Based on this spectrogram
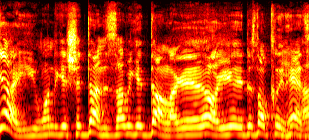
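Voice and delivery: defiant retort. Retold or imitated. Garak justifying the murder to Sisko, defiant. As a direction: argue back insistently as the character.

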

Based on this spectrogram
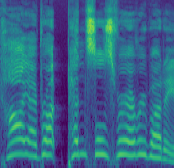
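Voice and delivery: put-on very high, cheery innocent girl; sweet little angel daughter. Sweet daughter voiced in contrast.

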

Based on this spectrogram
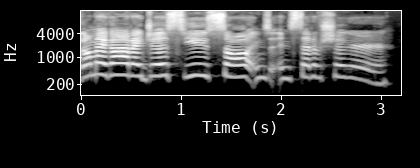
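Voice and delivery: high, loud panicked gasp; mock panic over a mistake; panicked contestant. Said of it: "They're like".

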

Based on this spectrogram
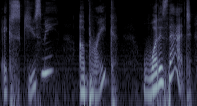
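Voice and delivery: affronted, as if the idea were unheard of; mock offence. Retold offended reply to coach.

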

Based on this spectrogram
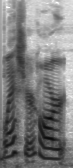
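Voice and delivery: playful American southern accent. Shown as a demonstration. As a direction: demo a stock southern-accent line. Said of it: "I did a southern accent".

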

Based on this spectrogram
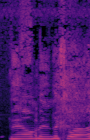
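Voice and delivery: high, thin cartoon voice; Tom Cruise impression. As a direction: quote it like a cartoon. Quoting Tom Cruise South Park.

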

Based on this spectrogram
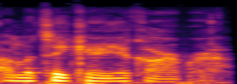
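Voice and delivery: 1 dying whisper. Pretend. Acting out his own dying words.

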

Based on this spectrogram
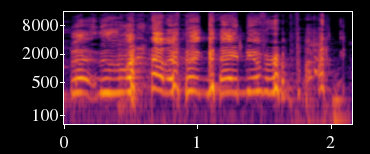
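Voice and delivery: laughing through the words; a helpless giggle on every word. Real, not acted.

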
